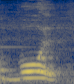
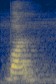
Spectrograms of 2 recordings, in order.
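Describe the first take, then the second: First: The vowel is drawn out long. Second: The vowel is kept very short. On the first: The speaker calls it wrong. "हम अभी तक ओ को बहुत लंबा खींच रहे थे" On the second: The speaker calls it right. "ओ की बहुत ही शॉर्ट साउंड देनी है"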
